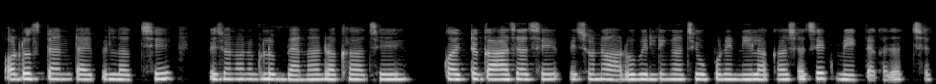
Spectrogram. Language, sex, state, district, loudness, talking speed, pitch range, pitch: Bengali, male, West Bengal, Jhargram, -15 LUFS, 155 wpm, 230-240 Hz, 235 Hz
